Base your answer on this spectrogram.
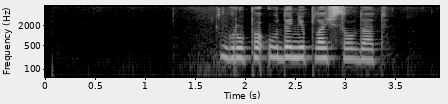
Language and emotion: Russian, neutral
